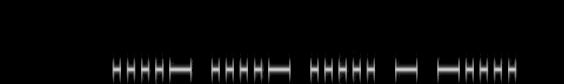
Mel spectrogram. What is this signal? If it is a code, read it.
Morse code, heard as a keyed tone, about 17 wpm, 700 Hz. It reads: 445T6
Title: Five Challenging Letter-Number Combinations 17wpm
